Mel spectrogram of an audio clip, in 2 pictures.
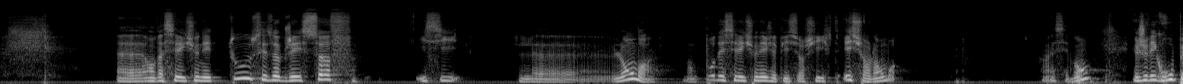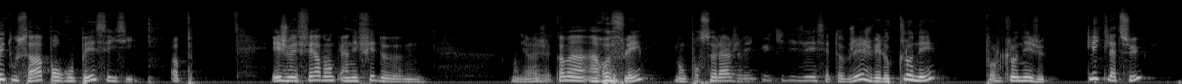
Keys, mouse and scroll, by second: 0.4 click, 2.0 click, 3.8 middle click, 8.4 shift+click, 10.1 shift+click, 10.8 ctrl+z, 13.3 click, 14.1 click, 17.0 click, 18.2 click, 22.8 click.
